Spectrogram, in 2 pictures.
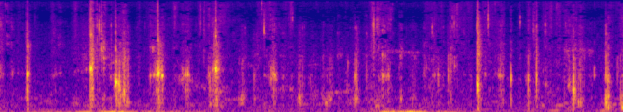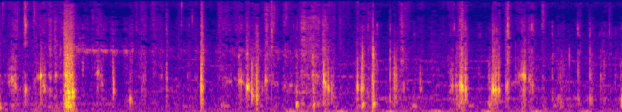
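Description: Close-miked mouth sounds of someone biting and chewing a lump of wet clay paste: irregular sticky smacks and sharp crunches, with a low thump about a second in and another about four seconds in.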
